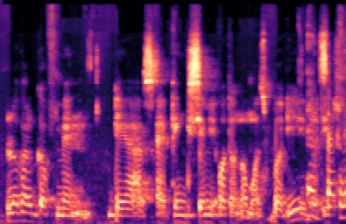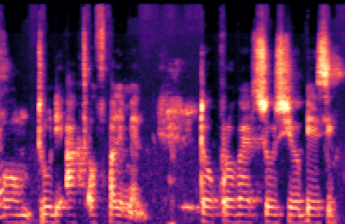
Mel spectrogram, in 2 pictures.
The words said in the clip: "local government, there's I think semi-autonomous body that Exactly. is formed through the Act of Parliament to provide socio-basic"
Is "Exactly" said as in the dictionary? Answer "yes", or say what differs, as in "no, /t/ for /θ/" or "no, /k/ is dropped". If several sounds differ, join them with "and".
no, /l/ is dropped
